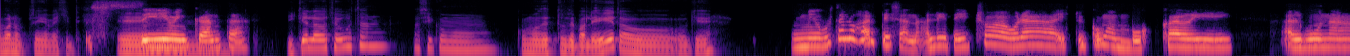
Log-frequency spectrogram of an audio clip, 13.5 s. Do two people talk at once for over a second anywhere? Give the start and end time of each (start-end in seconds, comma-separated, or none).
0.9-2.4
